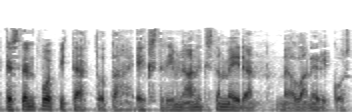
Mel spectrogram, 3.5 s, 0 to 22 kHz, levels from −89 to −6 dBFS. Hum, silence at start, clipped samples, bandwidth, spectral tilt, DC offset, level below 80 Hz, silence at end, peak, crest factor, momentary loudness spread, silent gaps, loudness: none; 0.05 s; under 0.1%; 8 kHz; -4.5 dB/octave; under 0.1%; -44 dBFS; 0 s; -4 dBFS; 22 dB; 8 LU; none; -24 LUFS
